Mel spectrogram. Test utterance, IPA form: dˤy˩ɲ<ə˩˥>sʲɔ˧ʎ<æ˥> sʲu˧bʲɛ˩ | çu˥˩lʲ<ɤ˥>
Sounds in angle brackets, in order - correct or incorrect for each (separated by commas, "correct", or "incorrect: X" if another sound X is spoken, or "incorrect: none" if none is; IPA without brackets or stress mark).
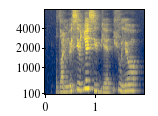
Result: incorrect: ø˩˥, incorrect: ɛ˥, incorrect: ɔ˥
